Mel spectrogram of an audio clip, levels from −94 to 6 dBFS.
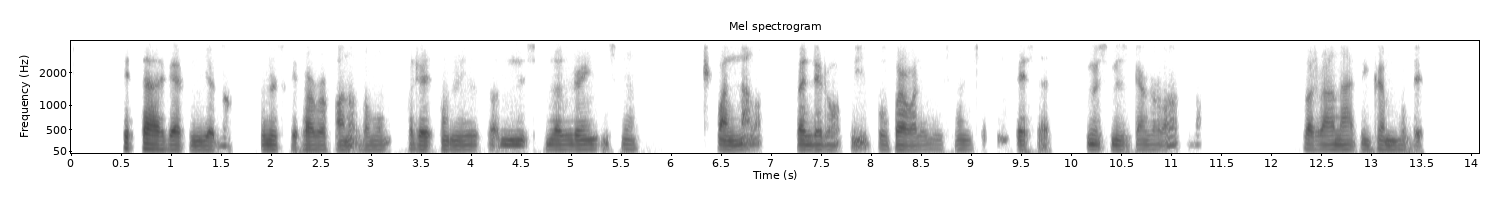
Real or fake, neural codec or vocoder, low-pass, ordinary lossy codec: fake; codec, 16 kHz in and 24 kHz out, 0.9 kbps, LongCat-Audio-Codec, four codebook decoder; 3.6 kHz; Opus, 32 kbps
